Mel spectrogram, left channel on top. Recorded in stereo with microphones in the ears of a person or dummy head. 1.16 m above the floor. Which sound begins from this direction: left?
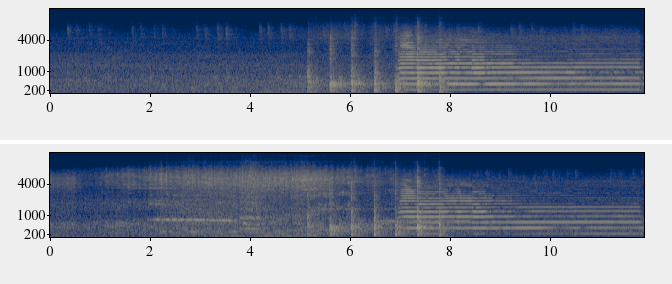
A trumpet, at 6.9 s.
